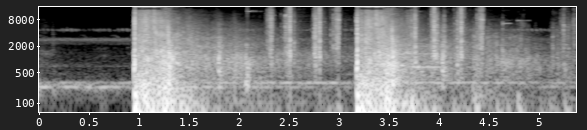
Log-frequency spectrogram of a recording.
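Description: A rifle fires two loud shots that echo away.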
